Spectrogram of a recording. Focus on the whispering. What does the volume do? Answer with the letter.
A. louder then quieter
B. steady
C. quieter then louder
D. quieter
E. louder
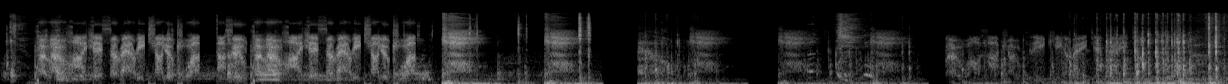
D.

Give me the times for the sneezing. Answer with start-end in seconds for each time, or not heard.
0.1-0.8, 8.1-8.8.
